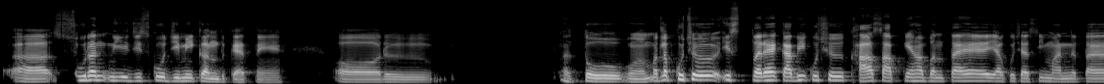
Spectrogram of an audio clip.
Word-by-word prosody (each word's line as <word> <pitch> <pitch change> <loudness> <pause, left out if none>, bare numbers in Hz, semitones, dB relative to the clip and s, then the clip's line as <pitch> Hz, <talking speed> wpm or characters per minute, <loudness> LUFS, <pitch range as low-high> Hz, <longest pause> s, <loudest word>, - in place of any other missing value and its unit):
अ, 135 -2 -1
सूरन 195 -1 0
ये 175 -1 0
जिसको 170 +2 -1
जिमीकंद 150 -5 +1
कहते 115 0 -2
हैं, 105 0 -9 0.5
और 115 -1 -3 1.8
अ, - - -5
तो 150 +2 -2 0.4
अ, 125 -1 -2
मतलब 200 +4 +1
कुछ 225 0 +3 0.3
इस 200 -1 -1
तरह 190 +2 +7
का 180 - +9
भी 205 - +2
कुछ 195 -1 -5 0.3
ख़ास 165 +2 +1
आपके 155 +2 -2
यहाँ 165 0 -1
बनता 155 0 -3
है 160 -1 +2
या 150 -1 -1
कुछ 145 - -9
ऐसी 140 +3 -5
मान्यता 135 0 -6
155 Hz, 145 wpm, -22 LUFS, 135-175 Hz, 1.8 s, का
